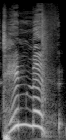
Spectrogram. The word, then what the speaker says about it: Tynemouth: Sorry, it's Tynemouth. – Tynemouth. – Yes, Tynemouth. Yeah, that's how it's pronounced. – I blame my ignorance on being American. – People do get it wrong. Yeah, but it's Tynemouth, yeah.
